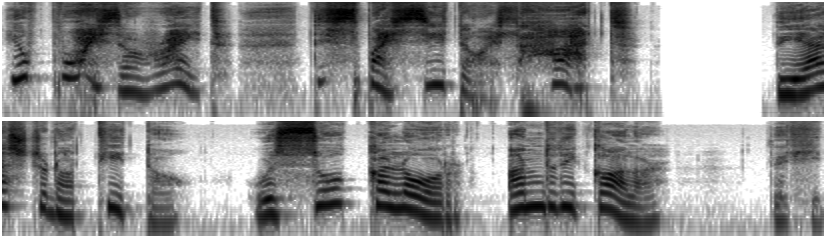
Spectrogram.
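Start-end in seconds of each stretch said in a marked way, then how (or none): 0.0-3.2 panting. A narrator's reading.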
